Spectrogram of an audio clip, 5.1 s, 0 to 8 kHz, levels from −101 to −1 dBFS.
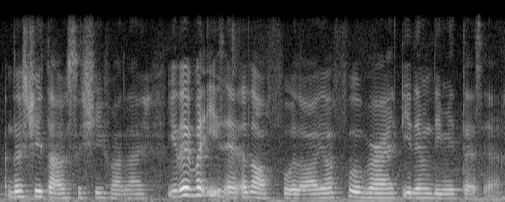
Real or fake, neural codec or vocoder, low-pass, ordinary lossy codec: real; none; 7.2 kHz; none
